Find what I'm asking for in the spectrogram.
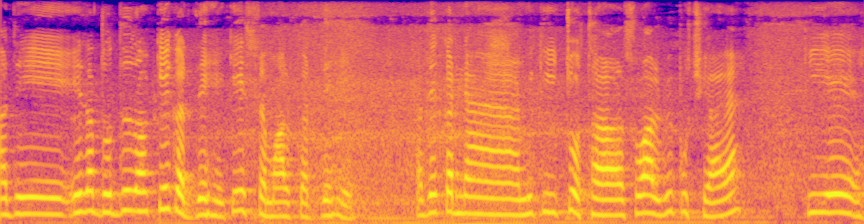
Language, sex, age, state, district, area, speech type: Dogri, male, 45-60, Jammu and Kashmir, Jammu, urban, spontaneous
